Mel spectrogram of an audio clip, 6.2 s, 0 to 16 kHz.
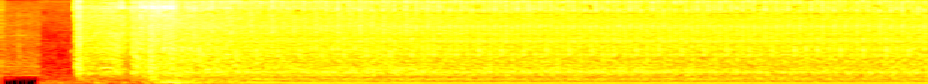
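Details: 2016 Ford Focus ST 2.0 diesel, first start after a service with new oil and filter, air filter and fuel filter changed, 0w30 oil; brief crank, catches cleanly into a steady even diesel idle, no knocks, no leaks; normal start and idle.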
